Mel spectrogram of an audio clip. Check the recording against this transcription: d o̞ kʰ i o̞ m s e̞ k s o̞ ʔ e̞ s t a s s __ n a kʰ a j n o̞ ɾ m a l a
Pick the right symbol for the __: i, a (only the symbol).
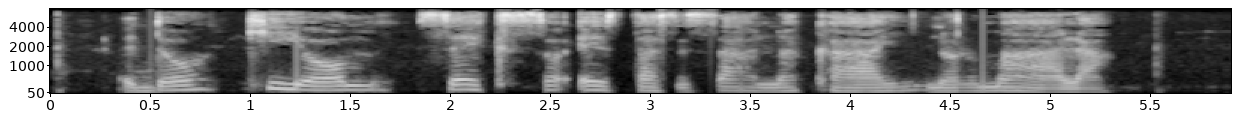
a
